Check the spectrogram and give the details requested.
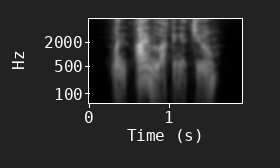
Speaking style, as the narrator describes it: Tally grumbled

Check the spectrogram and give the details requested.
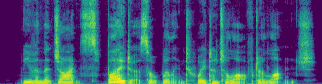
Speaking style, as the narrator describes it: Hawk grumbled

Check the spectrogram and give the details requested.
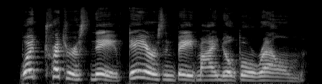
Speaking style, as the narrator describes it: Thor bellowed

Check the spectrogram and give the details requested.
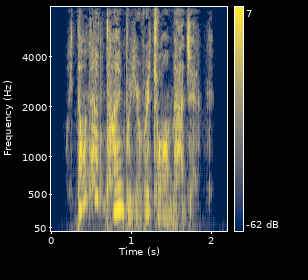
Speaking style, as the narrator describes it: Jester whispered

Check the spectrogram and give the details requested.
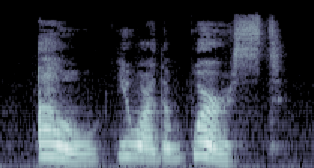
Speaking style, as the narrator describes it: Peggy cries

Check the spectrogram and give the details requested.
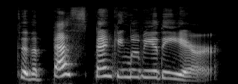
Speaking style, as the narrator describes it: Lydia squealed

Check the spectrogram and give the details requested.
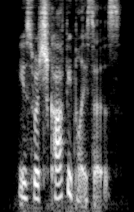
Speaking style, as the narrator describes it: Bucky says, his tone dry and uninterested

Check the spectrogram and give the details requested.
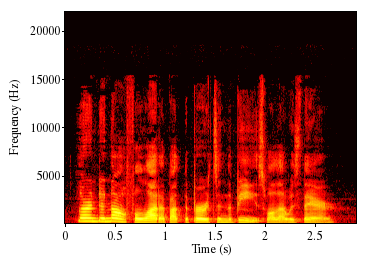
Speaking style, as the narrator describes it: he said

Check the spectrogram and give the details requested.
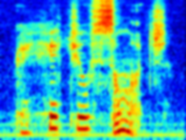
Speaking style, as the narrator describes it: Herman mutters out of the edge of his mouth

